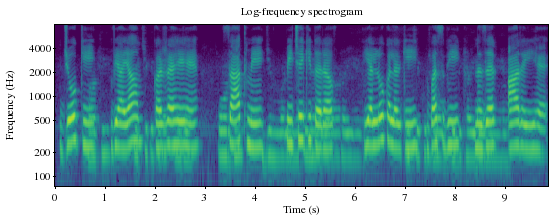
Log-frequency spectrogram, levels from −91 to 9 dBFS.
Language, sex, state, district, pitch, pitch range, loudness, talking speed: Hindi, female, Rajasthan, Jaipur, 230 Hz, 200-245 Hz, -14 LUFS, 120 wpm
